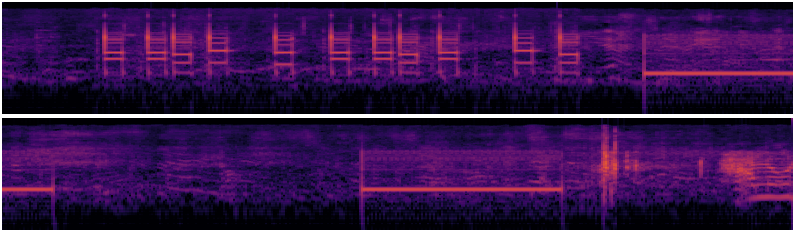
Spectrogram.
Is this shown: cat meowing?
no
